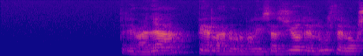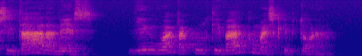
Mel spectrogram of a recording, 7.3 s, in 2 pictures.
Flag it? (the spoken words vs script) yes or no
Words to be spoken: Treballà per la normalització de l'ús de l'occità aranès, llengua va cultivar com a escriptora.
no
